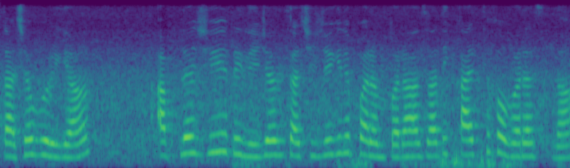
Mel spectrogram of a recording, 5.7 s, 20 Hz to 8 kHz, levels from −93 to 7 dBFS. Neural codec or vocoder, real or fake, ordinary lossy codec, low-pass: none; real; MP3, 64 kbps; 7.2 kHz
